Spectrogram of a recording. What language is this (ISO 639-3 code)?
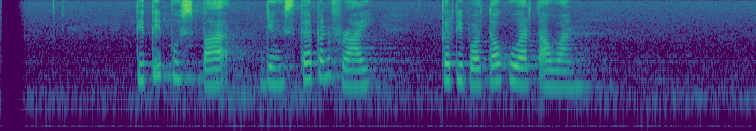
sun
